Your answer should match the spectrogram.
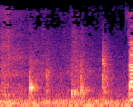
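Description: A soft knock about half a second in, then a few fainter knocks and rustles over a steady low room hum.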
